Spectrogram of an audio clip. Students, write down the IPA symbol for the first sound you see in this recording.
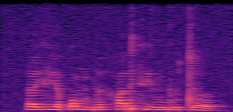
ɜ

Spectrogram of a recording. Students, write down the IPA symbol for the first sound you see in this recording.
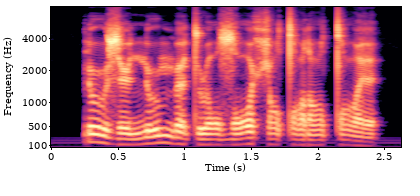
ɾ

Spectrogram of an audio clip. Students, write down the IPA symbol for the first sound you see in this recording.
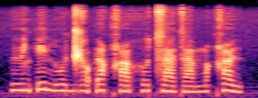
ʉ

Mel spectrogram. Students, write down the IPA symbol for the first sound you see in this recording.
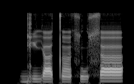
ɡ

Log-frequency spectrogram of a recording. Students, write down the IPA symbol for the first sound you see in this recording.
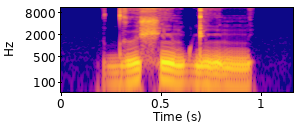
d̪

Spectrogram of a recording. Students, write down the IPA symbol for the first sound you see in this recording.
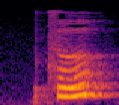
t͡s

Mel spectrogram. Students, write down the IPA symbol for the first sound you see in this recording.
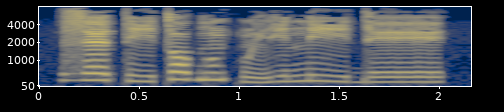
z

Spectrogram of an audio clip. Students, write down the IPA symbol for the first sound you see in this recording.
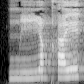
m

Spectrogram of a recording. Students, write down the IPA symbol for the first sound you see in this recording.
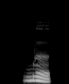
b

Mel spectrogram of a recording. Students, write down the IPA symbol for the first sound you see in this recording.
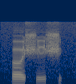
ɐ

